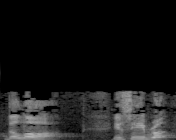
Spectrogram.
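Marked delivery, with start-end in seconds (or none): none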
